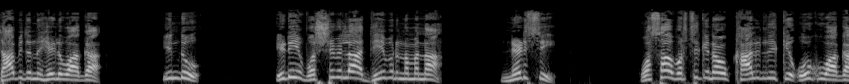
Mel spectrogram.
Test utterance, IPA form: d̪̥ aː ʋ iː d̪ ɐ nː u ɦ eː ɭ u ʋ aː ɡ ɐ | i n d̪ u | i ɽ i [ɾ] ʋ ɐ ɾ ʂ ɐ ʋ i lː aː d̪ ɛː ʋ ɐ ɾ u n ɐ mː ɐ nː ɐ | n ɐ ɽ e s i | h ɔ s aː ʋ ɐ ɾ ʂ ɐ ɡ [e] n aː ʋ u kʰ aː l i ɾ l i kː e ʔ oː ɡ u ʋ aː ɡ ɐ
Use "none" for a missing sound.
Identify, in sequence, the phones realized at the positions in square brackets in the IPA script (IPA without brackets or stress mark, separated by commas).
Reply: none, e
